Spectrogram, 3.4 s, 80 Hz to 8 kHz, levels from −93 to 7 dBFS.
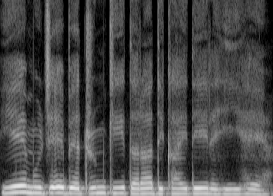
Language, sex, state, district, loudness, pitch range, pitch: Hindi, female, Arunachal Pradesh, Longding, -13 LUFS, 200-225 Hz, 210 Hz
